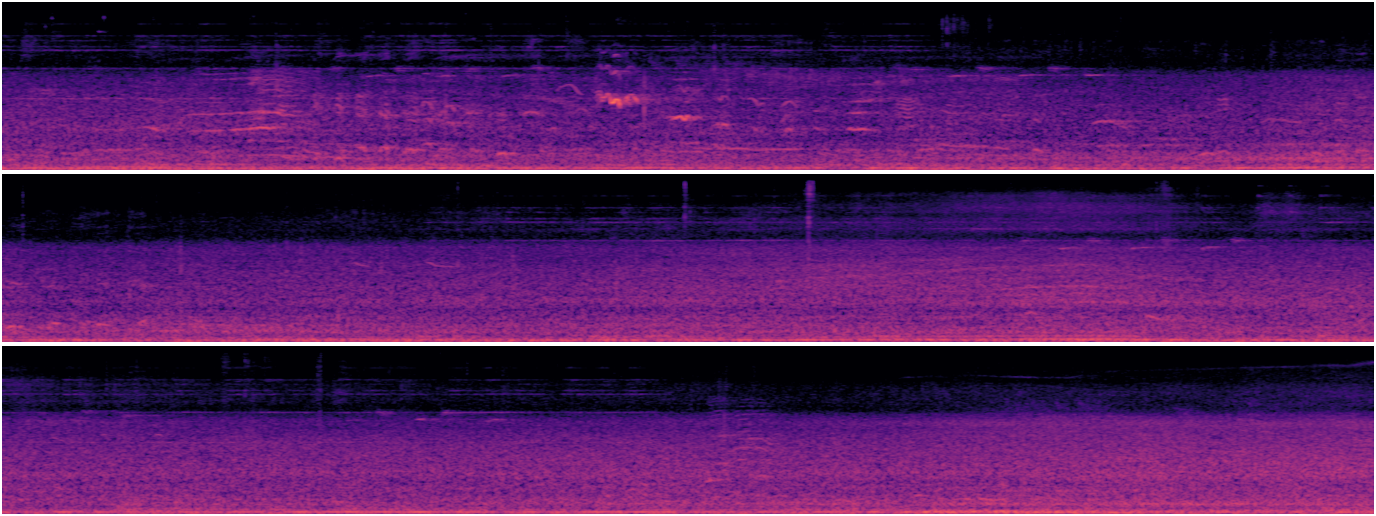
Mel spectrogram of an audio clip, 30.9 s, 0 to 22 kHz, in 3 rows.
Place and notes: {"title": "Anykščiai, Lithuania, central square hare hare", "date": "2021-06-25 20:00:00", "description": "a pair of krishnaists in a central square of little town", "latitude": "55.53", "longitude": "25.10", "altitude": "78", "timezone": "Europe/Vilnius"}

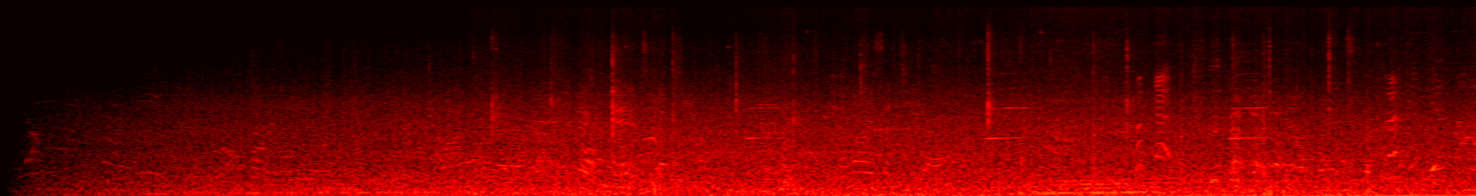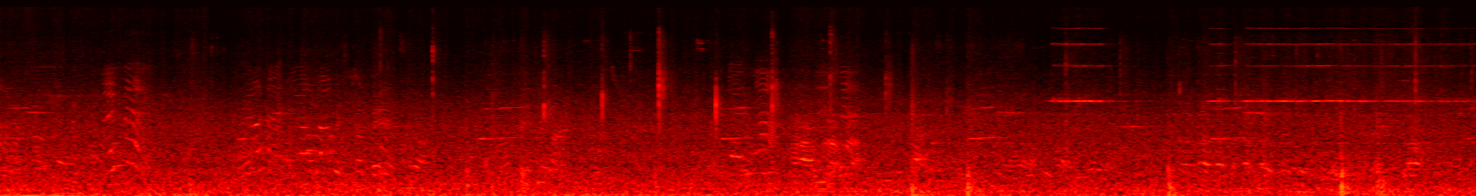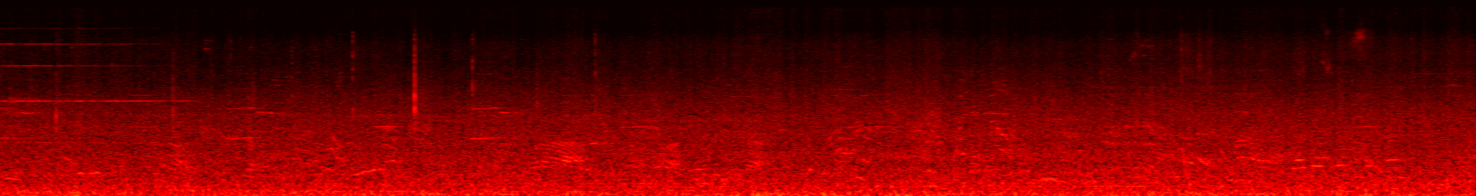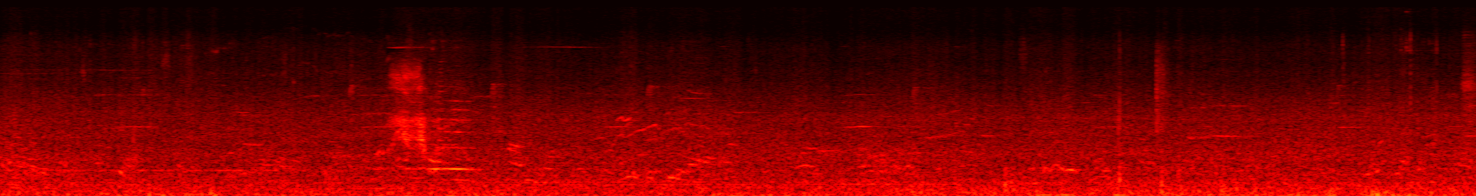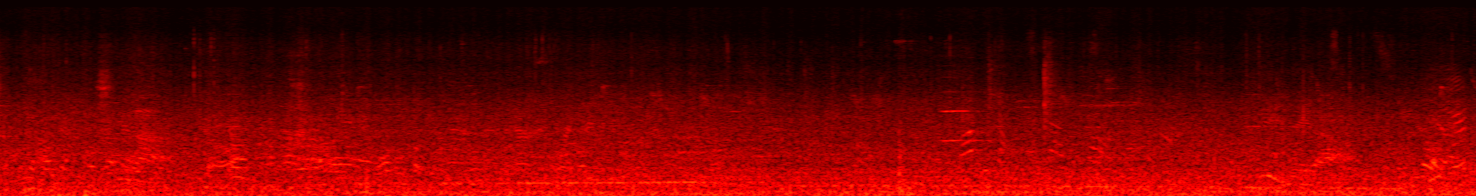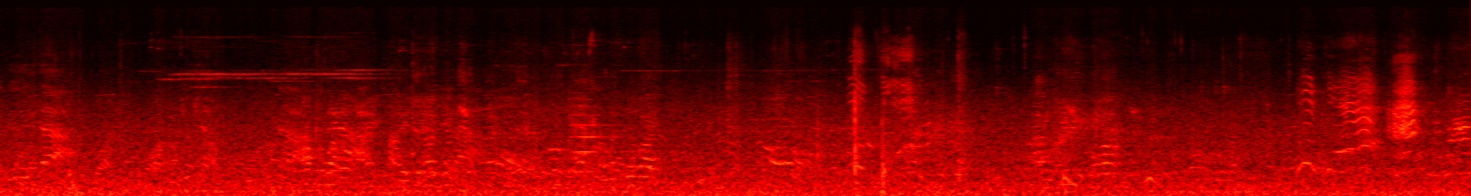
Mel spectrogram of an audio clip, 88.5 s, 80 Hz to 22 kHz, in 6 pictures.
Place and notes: {"title": "Sanmin Park - In the park", "date": "2012-03-29 16:25:00", "description": "Kids are playing games, Old people playing chess chat, Sony ECM-MS907, Sony Hi-MD MZ-RH1 (SoundMap20120329- 30)", "latitude": "22.65", "longitude": "120.31", "altitude": "9", "timezone": "Asia/Taipei"}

